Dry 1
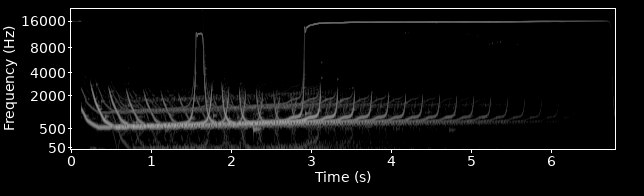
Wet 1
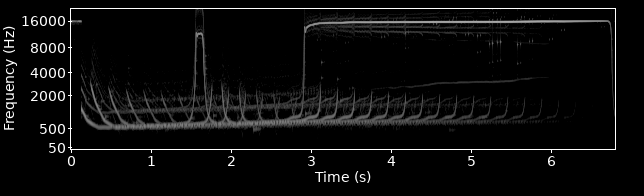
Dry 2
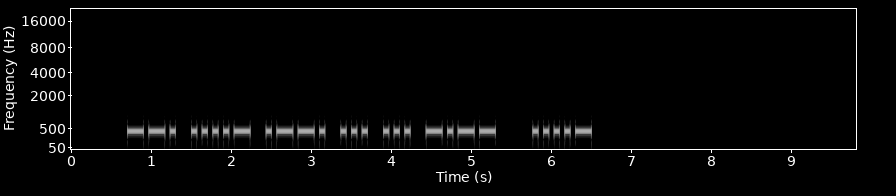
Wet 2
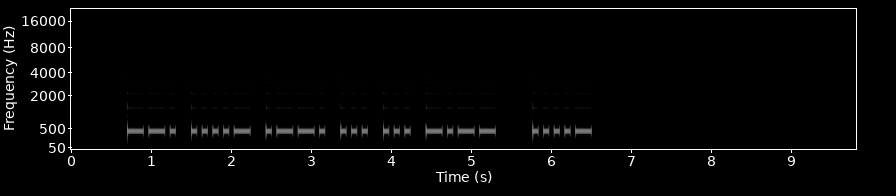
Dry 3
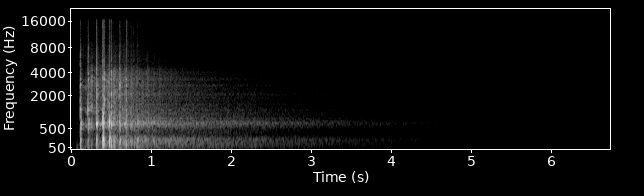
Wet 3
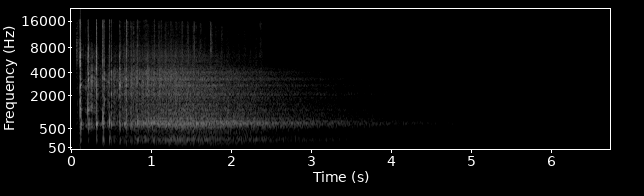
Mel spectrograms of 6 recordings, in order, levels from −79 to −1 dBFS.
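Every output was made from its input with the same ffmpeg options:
-filter_complex "[0:a]highpass=340,equalizer=frequency=6300:width_type=o:width=0.78:gain=5,asplit=2[link_01][link_02];[link_02]aeval=exprs='sgn(val(0))*max(abs(val(0))-0.00562,0)':channel_layout=same,volume=-10.5dB[link_03];[link_01][link_03]amix=inputs=2:normalize=0,acompressor=threshold=-43dB:ratio=16,crystalizer=i=10:c=0,volume=-2dB"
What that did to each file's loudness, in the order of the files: +16.0, −15.0, −16.0 LU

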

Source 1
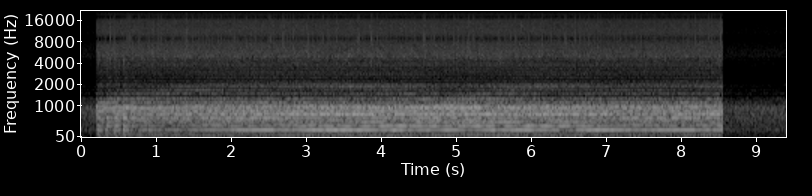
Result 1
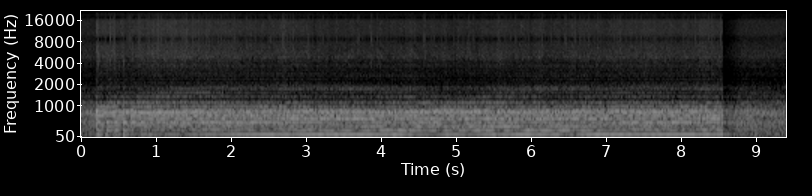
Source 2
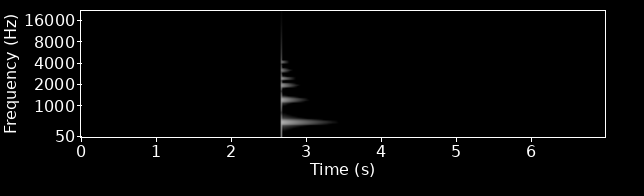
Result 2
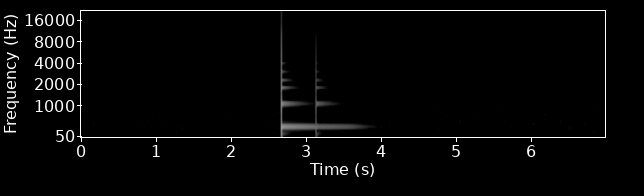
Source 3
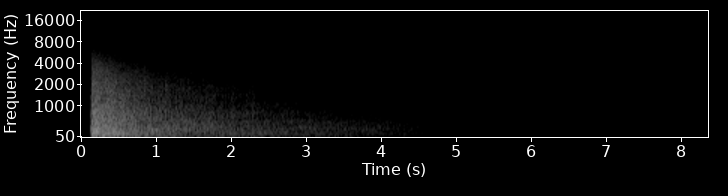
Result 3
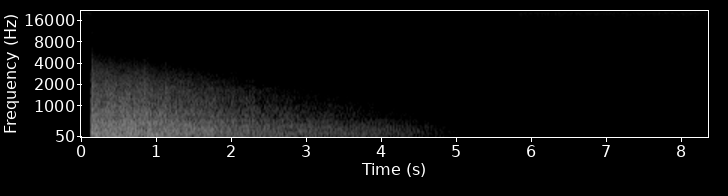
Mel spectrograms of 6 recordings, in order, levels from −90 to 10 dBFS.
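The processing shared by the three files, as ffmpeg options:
-filter_complex "[0:a]highpass=250,highshelf=frequency=2300:gain=-12,bandreject=frequency=770:width=13,acompressor=threshold=-51dB:ratio=16,crystalizer=i=1.5:c=0,afreqshift=-140,asplit=2[link_01][link_02];[link_02]adelay=466.5,volume=-11dB,highshelf=frequency=4000:gain=-10.5[link_03];[link_01][link_03]amix=inputs=2:normalize=0,volume=15.5dB"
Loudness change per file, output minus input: −3.5, −8.5, +1.5 LU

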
